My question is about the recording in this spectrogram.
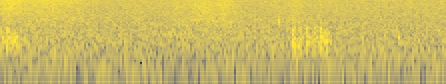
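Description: Faint handling of a paper textbook's pages under a hand, with a light rustle, and a short faint sound about one and a half seconds in.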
